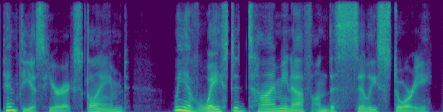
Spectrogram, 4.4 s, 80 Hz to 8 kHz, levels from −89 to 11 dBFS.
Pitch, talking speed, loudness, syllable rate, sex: 130 Hz, 160 wpm, -19 LUFS, 5.1 syllables/s, male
